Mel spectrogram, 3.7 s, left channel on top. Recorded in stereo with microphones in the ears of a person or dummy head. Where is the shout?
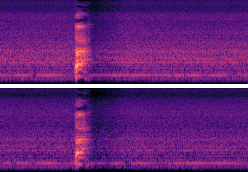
35° left (ahead or behind), 0.5 m.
